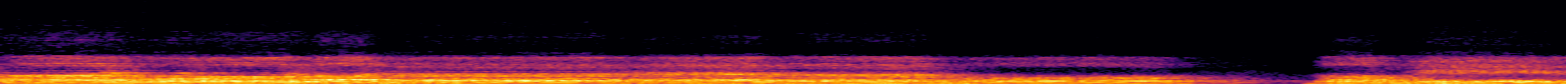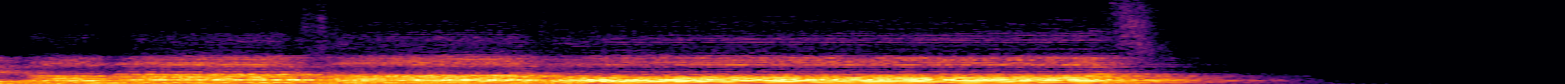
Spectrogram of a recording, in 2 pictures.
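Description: Choir singing long sustained chords, breaking off briefly about six seconds in, then resuming and dying away near the end.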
